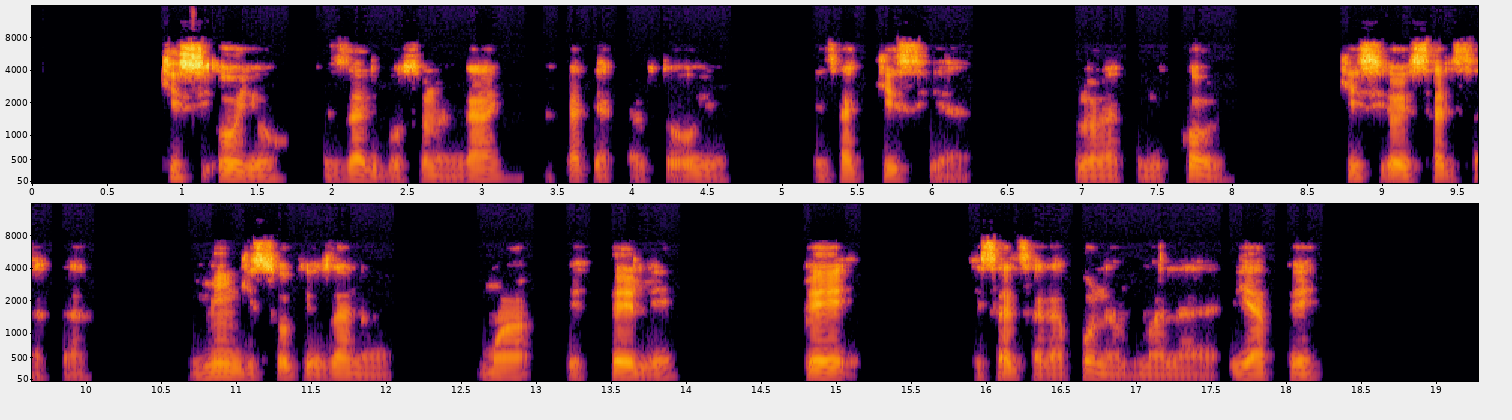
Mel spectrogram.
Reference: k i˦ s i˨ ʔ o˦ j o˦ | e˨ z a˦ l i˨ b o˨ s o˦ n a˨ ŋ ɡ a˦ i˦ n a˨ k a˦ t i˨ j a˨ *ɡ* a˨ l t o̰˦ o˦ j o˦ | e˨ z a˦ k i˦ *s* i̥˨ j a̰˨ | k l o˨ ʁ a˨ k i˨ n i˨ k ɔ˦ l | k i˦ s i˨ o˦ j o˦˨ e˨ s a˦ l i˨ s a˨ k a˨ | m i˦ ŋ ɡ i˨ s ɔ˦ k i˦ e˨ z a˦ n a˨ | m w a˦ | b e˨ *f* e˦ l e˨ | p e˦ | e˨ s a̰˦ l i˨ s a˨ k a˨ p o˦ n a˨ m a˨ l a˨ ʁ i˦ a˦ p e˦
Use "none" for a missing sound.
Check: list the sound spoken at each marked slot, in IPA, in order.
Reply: k, s, f

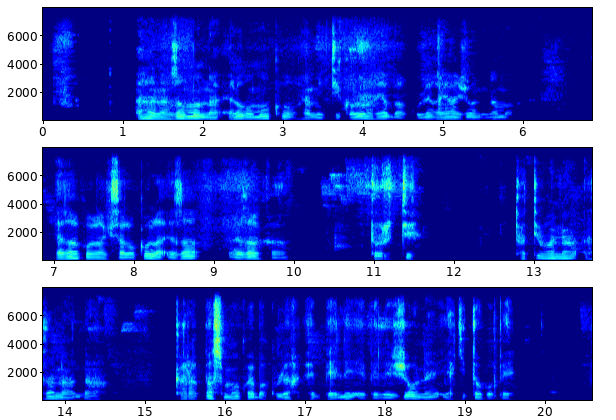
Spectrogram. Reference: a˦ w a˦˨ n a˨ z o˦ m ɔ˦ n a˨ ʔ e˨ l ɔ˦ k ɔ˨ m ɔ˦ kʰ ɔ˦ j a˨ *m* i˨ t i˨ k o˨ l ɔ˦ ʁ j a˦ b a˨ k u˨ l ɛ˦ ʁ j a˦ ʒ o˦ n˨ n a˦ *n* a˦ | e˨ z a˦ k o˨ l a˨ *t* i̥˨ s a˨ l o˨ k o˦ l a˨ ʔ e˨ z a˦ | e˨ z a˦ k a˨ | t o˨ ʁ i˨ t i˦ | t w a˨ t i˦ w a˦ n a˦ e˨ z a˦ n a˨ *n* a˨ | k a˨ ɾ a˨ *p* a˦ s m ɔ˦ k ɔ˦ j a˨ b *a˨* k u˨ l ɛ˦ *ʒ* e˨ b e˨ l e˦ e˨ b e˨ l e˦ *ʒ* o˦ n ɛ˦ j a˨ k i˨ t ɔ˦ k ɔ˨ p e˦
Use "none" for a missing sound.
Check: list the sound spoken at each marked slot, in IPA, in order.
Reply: m, m, k, n, p, a˨, ʁ, ʒ

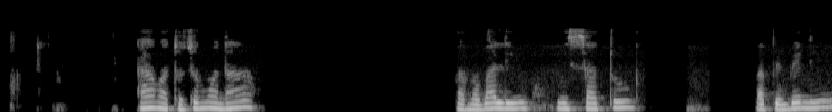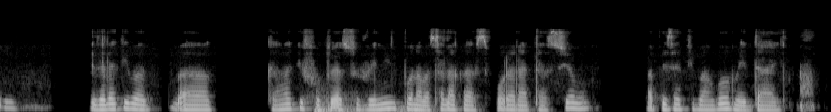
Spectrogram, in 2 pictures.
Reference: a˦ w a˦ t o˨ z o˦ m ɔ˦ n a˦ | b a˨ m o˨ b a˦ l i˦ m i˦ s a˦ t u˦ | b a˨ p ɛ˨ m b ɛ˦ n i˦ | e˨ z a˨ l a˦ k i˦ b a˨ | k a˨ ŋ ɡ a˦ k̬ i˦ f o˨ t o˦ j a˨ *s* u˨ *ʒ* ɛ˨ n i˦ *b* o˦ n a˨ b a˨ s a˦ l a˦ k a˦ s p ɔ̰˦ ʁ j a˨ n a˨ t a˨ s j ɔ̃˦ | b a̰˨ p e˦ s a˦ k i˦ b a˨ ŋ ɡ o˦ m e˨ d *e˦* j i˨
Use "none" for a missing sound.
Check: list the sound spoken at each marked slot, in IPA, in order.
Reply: s, v, p, a˦

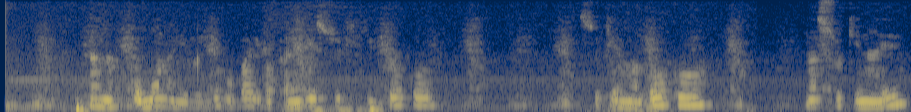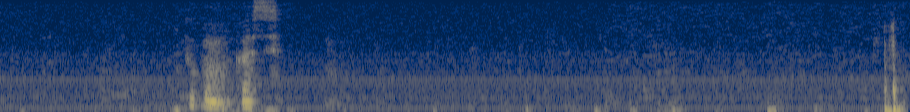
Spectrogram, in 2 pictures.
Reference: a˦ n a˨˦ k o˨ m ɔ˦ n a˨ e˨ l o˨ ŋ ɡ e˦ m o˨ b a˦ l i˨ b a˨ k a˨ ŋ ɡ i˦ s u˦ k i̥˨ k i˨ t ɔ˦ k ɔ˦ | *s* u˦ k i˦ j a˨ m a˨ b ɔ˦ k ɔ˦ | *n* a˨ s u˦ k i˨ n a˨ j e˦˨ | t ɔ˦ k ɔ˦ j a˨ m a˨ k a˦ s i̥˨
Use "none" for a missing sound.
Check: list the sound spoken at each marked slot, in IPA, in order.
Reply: s, n

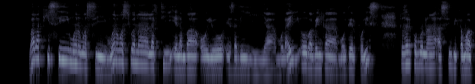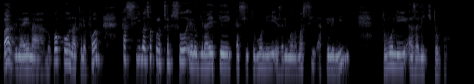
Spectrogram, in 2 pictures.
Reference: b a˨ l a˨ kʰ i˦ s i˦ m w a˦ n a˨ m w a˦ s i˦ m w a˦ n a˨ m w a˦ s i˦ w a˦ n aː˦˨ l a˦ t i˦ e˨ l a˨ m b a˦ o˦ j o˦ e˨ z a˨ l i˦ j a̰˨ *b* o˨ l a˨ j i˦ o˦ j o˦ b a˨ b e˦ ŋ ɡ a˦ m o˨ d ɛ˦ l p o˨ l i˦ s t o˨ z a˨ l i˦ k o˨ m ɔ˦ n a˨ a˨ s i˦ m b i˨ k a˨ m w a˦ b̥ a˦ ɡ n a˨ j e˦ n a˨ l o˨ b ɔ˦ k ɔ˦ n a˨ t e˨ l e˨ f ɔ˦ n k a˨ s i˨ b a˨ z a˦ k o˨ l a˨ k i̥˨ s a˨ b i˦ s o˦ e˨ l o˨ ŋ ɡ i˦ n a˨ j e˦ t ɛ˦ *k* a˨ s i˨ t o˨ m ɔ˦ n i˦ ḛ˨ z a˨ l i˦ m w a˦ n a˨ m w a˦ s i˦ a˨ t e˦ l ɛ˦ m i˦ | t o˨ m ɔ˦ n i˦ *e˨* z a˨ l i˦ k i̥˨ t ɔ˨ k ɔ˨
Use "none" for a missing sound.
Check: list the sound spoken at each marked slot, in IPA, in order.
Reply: m, k, a˨

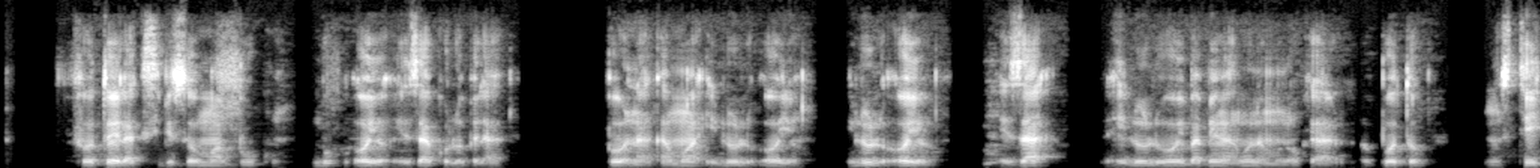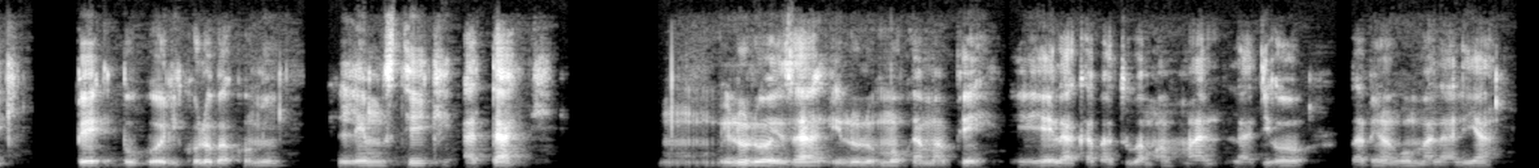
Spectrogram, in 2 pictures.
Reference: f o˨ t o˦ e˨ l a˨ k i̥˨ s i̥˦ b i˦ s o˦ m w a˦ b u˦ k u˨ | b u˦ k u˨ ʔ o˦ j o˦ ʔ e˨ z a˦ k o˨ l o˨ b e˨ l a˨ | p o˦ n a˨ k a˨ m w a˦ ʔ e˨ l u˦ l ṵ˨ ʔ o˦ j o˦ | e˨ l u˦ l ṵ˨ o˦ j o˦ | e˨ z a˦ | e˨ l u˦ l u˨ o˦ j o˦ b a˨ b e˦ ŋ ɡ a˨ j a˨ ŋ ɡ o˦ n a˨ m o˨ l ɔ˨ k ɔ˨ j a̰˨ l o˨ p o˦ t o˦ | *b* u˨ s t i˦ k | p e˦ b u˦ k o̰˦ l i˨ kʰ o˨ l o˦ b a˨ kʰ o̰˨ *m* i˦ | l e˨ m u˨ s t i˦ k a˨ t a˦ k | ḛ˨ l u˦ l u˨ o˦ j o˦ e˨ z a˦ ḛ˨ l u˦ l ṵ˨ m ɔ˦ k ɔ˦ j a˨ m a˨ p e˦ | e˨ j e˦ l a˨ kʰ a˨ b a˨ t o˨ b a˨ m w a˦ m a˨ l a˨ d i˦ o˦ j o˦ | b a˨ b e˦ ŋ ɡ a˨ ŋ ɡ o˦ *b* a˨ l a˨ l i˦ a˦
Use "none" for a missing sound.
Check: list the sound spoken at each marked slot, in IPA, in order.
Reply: m, m, m

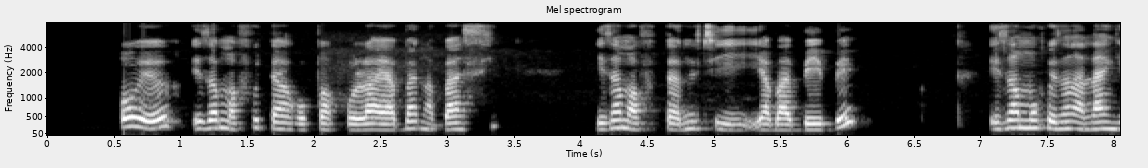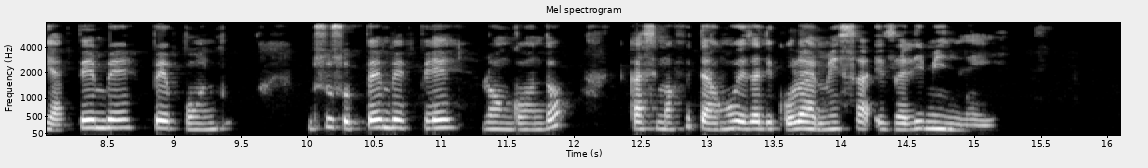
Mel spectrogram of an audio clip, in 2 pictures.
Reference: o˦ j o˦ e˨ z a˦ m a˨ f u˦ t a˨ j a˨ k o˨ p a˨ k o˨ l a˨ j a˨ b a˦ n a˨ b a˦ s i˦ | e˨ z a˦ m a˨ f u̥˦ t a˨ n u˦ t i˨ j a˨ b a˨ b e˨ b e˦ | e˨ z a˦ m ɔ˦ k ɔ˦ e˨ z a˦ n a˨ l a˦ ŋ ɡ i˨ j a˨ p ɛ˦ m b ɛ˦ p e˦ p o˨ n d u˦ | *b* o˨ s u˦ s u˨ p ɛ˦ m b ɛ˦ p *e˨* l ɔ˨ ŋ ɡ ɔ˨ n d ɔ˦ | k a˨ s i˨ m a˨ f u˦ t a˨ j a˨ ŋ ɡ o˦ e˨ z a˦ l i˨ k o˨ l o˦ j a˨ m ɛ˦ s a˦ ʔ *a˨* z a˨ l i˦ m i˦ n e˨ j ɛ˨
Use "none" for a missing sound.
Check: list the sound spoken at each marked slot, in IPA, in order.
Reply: m, e˦, e˨

